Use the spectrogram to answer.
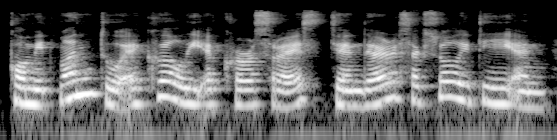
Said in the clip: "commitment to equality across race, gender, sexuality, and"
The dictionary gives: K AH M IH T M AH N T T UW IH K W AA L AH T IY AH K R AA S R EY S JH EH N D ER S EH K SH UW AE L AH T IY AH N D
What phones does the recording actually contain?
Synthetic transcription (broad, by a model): K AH M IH T M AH N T T UW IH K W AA L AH T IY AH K AA S R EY S JH EH N D ER S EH K S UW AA L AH T IY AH N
